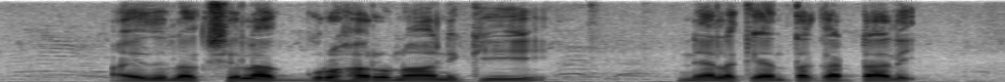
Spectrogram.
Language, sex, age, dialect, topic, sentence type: Telugu, male, 25-30, Central/Coastal, banking, question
